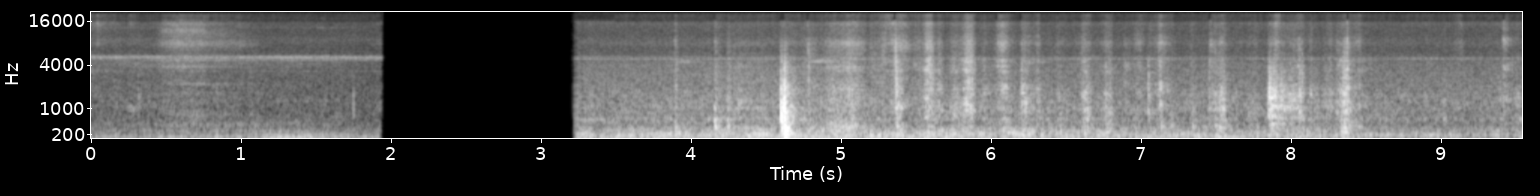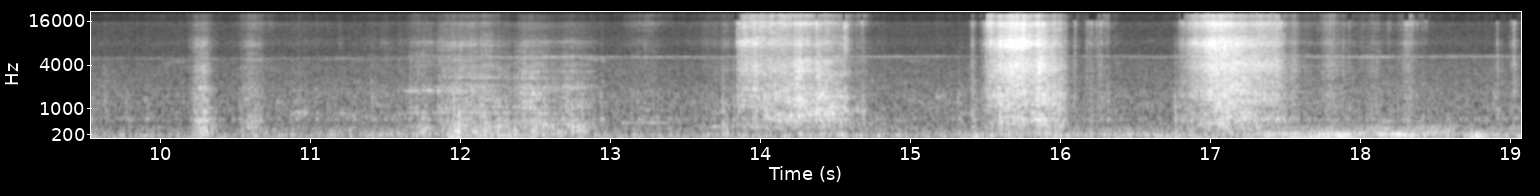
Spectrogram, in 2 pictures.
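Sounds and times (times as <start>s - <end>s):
bamboo scraped by hand: 13.8s - 14.7s, 15.4s - 16.2s, 16.8s - 17.7s.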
